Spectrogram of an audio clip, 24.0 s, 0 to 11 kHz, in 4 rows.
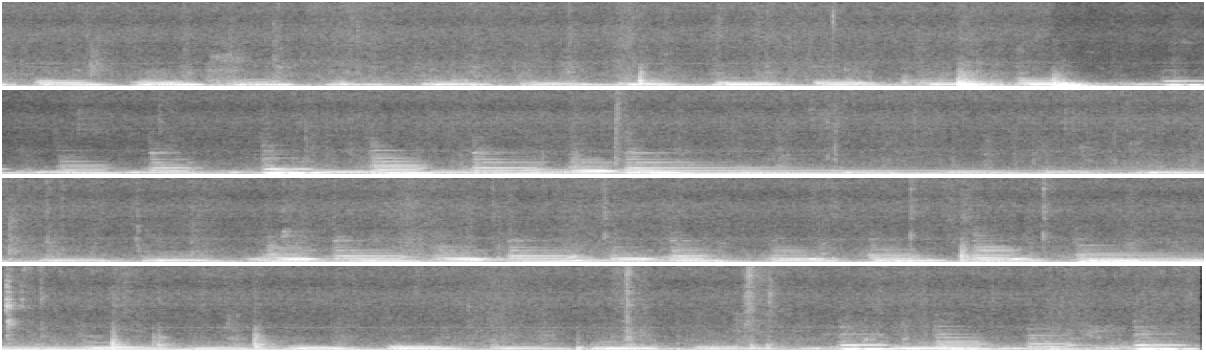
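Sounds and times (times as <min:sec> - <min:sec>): acoustic guitar duet: 0:00.0 - 0:24.0.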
